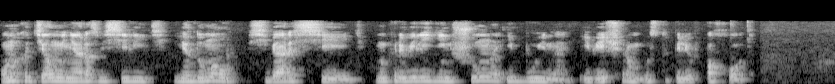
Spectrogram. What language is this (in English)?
Russian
